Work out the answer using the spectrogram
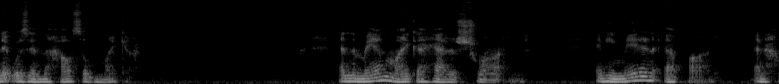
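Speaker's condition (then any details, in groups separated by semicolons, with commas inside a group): No condition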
